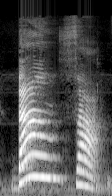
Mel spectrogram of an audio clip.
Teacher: aquí levanté la voz entonces dan es la sílaba tónica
